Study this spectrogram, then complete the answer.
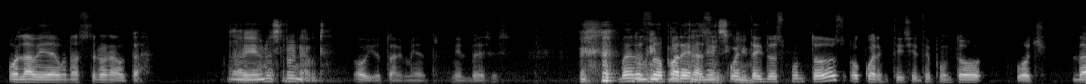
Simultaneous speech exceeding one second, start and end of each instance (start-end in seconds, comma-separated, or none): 6.3-7.6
